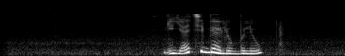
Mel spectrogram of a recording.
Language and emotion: Russian, positive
